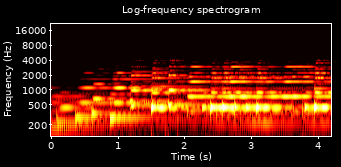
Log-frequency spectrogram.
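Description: Steel band music: steelpans playing a melody over rolled chords, growing fuller and louder from about a second in as more notes and pans come in.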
